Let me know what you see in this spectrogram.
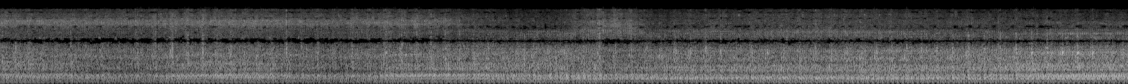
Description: This is a record of the exhaust noise from VIN 4534 prior to the installation of an aftermarket exhaust kit.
